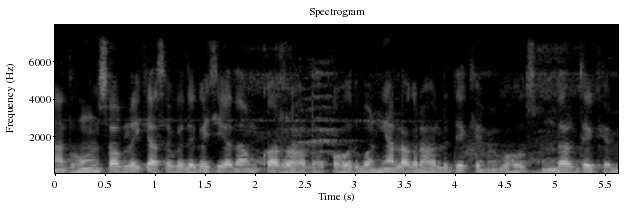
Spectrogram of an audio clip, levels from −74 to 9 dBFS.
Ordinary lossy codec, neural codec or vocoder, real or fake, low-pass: none; none; real; 7.2 kHz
